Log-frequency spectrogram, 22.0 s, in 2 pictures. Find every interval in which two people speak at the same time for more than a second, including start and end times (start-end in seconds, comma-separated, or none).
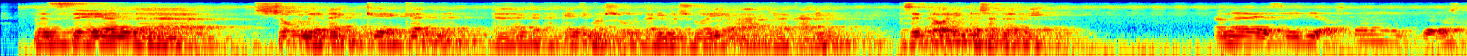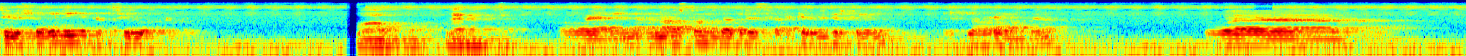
none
